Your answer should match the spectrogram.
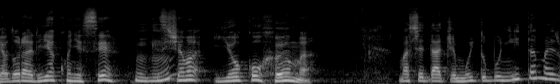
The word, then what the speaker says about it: Yokohama: Então não é Yokohama, mas é Yokohama.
